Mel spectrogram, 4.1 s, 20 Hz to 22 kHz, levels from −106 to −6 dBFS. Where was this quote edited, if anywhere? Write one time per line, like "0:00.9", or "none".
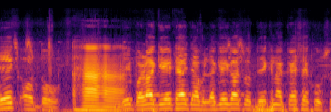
none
